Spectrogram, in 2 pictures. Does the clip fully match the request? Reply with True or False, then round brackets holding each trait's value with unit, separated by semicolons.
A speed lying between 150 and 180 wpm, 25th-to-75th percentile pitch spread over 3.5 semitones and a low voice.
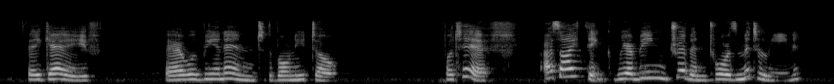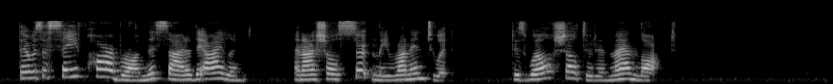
False (160 wpm; 4.5 semitones; 235 Hz)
